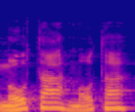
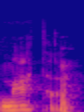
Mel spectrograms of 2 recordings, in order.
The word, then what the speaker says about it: Mota: I was asking my wife how to say it, and I was saying Mota, but she said it's Mata.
